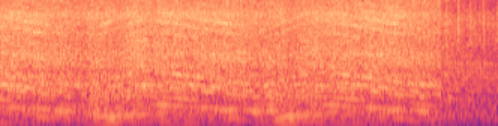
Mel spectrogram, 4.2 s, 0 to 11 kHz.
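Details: Suzuki F6A pickup after repair (distributor cap cleaned, tune-up, crank and transmission oil seals and tensioner bearing replaced), previously misfiring and stalling; small petrol engine revs up and down cleanly, pitch rising and falling smoothly, no misfire or stumble; normal revving.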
